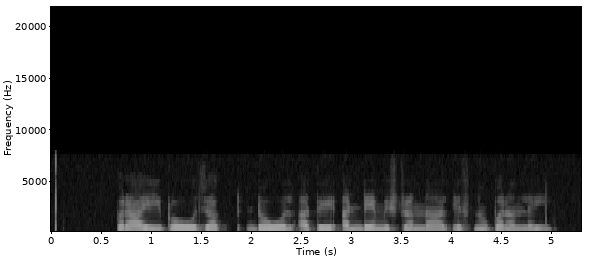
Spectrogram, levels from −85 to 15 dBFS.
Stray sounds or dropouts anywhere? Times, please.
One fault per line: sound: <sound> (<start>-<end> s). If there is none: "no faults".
no faults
